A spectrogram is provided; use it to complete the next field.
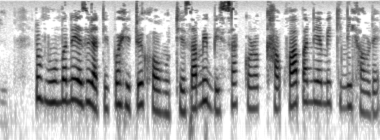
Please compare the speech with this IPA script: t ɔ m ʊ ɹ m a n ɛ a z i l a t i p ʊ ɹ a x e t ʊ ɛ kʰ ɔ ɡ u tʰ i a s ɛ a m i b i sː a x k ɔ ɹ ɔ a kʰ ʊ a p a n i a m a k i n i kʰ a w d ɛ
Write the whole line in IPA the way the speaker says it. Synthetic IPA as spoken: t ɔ m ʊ ɹ m a n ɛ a z i ɹ a t i p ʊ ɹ a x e t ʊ ɛ kʰ ɔ ŋ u tʰ i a s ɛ a m i b i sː a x k ɔ ɹ ɔ a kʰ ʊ a p a n i a m i k i n i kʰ a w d ɛ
